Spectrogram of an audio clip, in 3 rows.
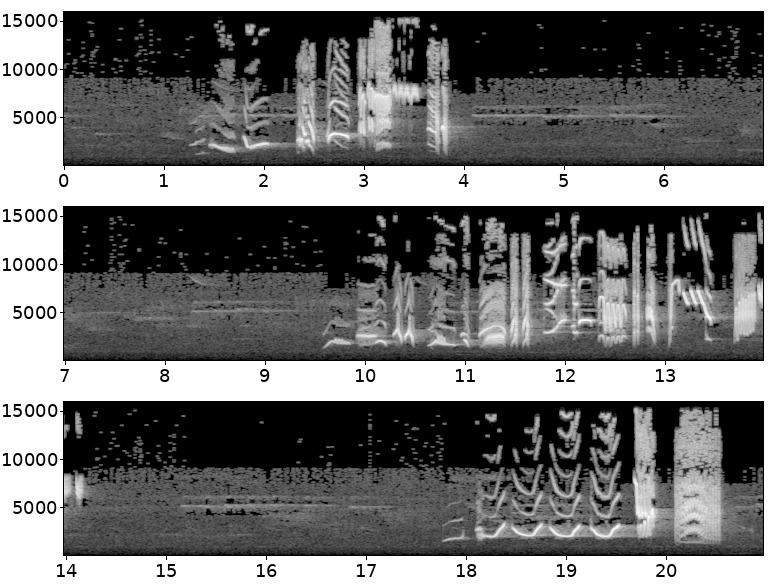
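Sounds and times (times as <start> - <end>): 
common blackbird singing fluty warbled phrases: 1.0 - 4.1, 9.6 - 14.2, 15.7 - 20.9.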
